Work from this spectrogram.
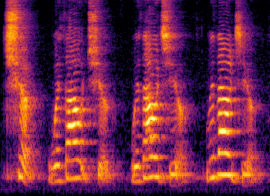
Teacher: When you move your tongue from the T sound to the Y sound in your mouth, it makes a new sound.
